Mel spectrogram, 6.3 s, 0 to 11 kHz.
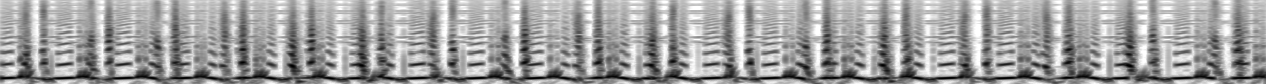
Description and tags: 261.6 Hz.10sec. Indeed phaser10.origina / 217 modified frequency LFO starting phase 3.4 150 depth 28 return (%) 50. 1.7 wah effect frequency phase starting 360 LFO depth (%) 150 28 Resonance frequency wah (%). reverse. normalize
vibrance, techno, waves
